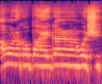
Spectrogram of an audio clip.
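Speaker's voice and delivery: very high-pitched, angry yelling outburst. Retelling how a father yelled at barking dogs: imitating father yelling. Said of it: "He's like".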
